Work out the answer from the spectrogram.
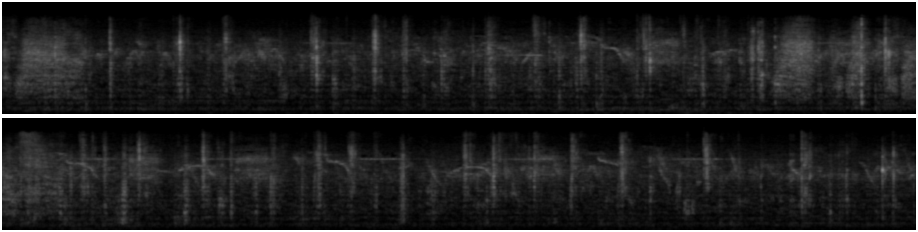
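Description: Close-up eating sounds: a mouthful of spicy chicken being chewed wetly, with many sharp clicks from chewing and chopsticks against the bowl.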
